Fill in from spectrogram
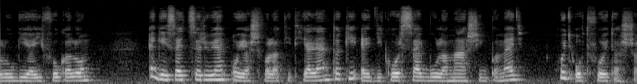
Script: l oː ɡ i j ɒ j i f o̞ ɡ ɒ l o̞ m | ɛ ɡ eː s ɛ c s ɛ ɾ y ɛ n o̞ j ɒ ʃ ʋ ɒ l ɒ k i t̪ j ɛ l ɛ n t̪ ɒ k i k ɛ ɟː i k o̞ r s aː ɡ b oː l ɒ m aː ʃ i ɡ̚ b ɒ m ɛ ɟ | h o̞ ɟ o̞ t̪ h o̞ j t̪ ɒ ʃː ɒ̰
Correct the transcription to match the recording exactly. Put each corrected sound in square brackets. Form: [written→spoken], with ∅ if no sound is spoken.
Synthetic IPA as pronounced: l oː ɡ i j ɒ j i f o̞ ɡ ɒ l o̞ m | ɛ ɡ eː s ɛ c s ɛ ɾ y ɛ n o̞ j ɒ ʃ ʋ ɒ l ɒ k i t̪ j ɛ l ɛ n t̪ ɒ k i [k→ʔ] ɛ ɟː i k o̞ r s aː ɡ b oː l ɒ m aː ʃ i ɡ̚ b ɒ m ɛ ɟ | h o̞ ɟ o̞ t̪ [h→f] o̞ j t̪ ɒ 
